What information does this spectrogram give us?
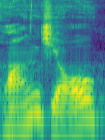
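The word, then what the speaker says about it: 黄: So huang is the correct pronunciation.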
